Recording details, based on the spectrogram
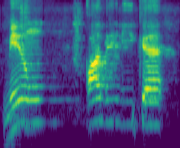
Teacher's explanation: Jadi masa duk dengung min tu, pangkal lidah naik. Sebab nak nunggu, nak sebut huruf qaf tu.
